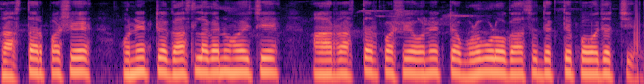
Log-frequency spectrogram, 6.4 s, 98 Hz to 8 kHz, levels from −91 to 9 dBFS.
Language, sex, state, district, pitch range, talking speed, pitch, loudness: Bengali, male, Assam, Hailakandi, 175-190 Hz, 150 wpm, 180 Hz, -14 LUFS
